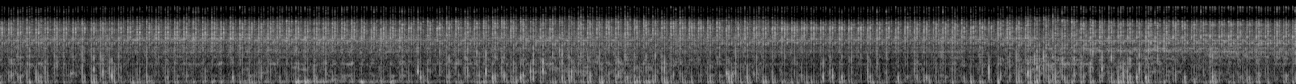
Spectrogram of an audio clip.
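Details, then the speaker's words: Yamaha Sniper 135 after top overhaul for coolant damage and wrong timing, fresh oil change: fast sharp metallic ticking about three or four a second over thin idle; no oil lubrication to top end, oil pump and passages suspected. "wala walang [Musika] lubrication yan walang walang lubrication ng langis"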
